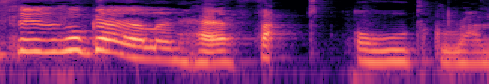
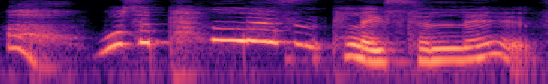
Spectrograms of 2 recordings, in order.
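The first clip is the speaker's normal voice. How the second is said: higher, soft fake-pleasant coo; soft wolf; 8 semitones higher than usual. A narrator's reading. Wolf pretending pleasant interest, higher and soft. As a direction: purr it pleasantly as the sly wolf. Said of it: "soft voice".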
